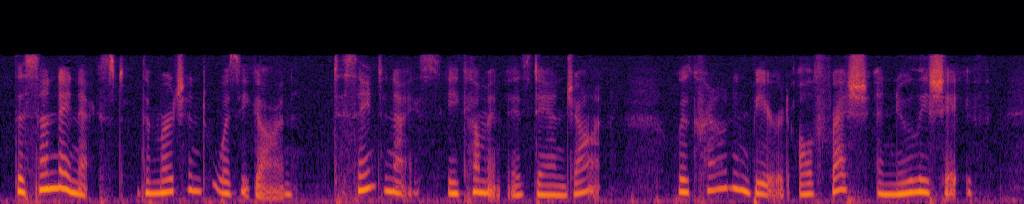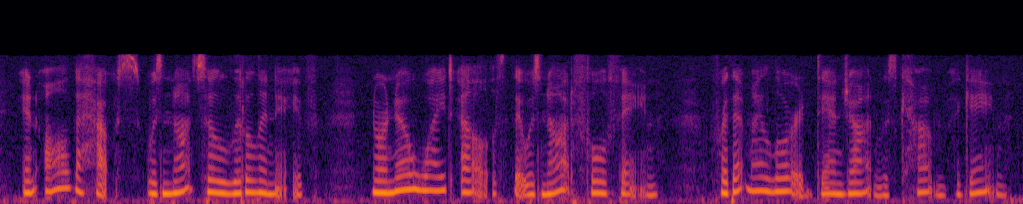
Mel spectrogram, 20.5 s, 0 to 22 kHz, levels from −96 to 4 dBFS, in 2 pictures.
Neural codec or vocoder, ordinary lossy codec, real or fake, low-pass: none; MP3, 48 kbps; real; 7.2 kHz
